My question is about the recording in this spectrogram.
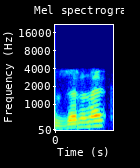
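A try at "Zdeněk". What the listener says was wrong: Actually, it's pronounced Zdenek. The D is silent, but most people sort of stumble over it, so don't worry about it.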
